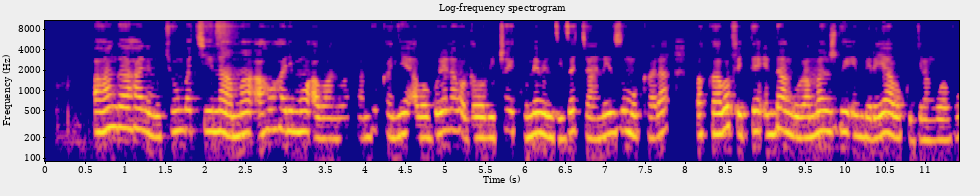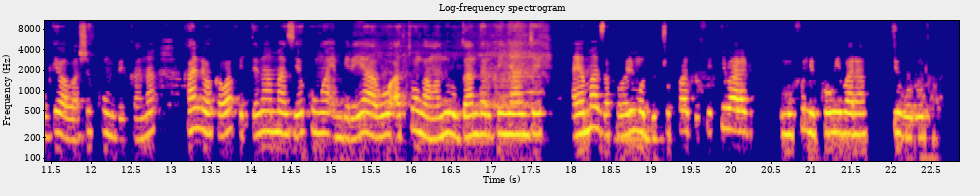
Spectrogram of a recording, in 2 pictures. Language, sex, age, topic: Kinyarwanda, female, 18-24, government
